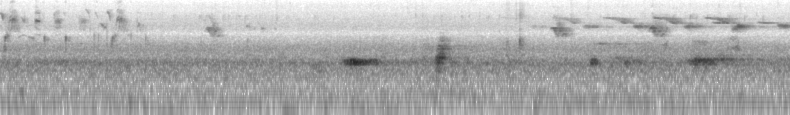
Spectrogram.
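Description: Common starling giving scattered high, thin chirps and whistles, with a few short, low, hoarse notes every second or so in the middle.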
